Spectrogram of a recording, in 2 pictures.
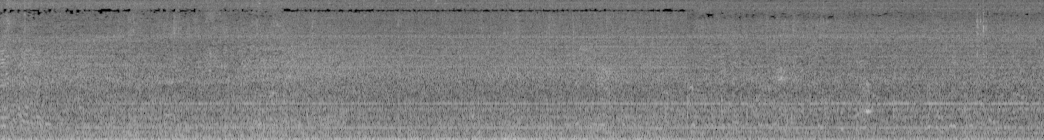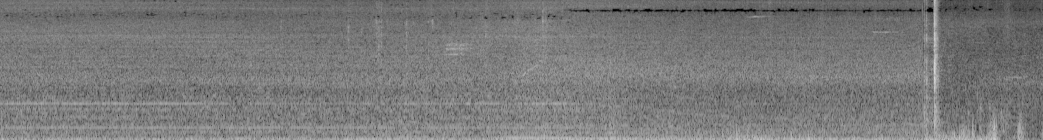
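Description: City street traffic at an intersection: cars and vans running and idling in a steady low rumble. A steady engine hum runs under it and fades out a few seconds before the end.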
